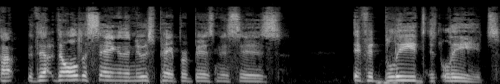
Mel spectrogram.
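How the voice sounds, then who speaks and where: A high-pitched man in a New York accent speaks at a moderate pace with a bright, sharp tone and fairly even intonation, in a dry, close sound with no echo. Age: 60s. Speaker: podcast guest. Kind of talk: casual chat. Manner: halting, many fillers and repeats.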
